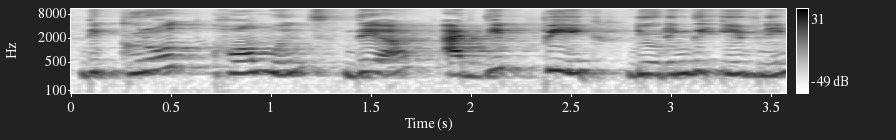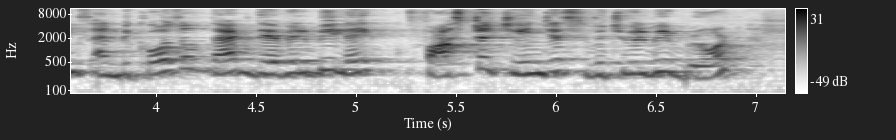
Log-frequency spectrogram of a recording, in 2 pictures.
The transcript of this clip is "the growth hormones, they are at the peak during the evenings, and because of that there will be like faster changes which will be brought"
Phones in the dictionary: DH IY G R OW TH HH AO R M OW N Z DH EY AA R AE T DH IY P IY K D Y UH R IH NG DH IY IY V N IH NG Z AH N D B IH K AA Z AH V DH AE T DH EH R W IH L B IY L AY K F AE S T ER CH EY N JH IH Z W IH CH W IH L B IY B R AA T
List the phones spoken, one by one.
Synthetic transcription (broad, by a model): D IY G R OW T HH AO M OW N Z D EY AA R AE T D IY P IY K D Y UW R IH NG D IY IY V N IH NG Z AH N D B IH K AA Z AH V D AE T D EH R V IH L B IY L AY K F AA S T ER CH EY N JH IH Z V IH CH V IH L B IY B R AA T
